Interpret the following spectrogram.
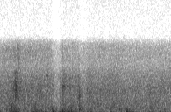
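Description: Wind buffeting a clip-on microphone: a steady rushing rumble with irregular low thumps.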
